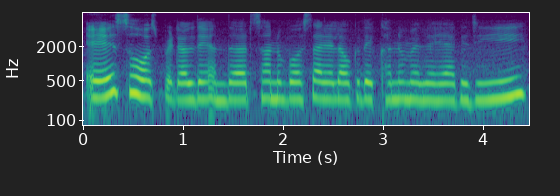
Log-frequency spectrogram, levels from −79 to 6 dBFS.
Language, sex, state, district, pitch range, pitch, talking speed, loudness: Punjabi, female, Punjab, Kapurthala, 225-245 Hz, 235 Hz, 190 wpm, -15 LUFS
